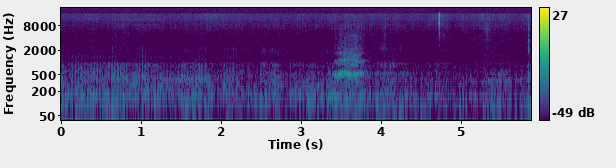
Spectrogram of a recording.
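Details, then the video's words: Domestic cat purring contentedly while watching birds through a window; steady low rumbling purr throughout, with a brief higher sound midway and a faint click. "Jay has a purrrr"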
